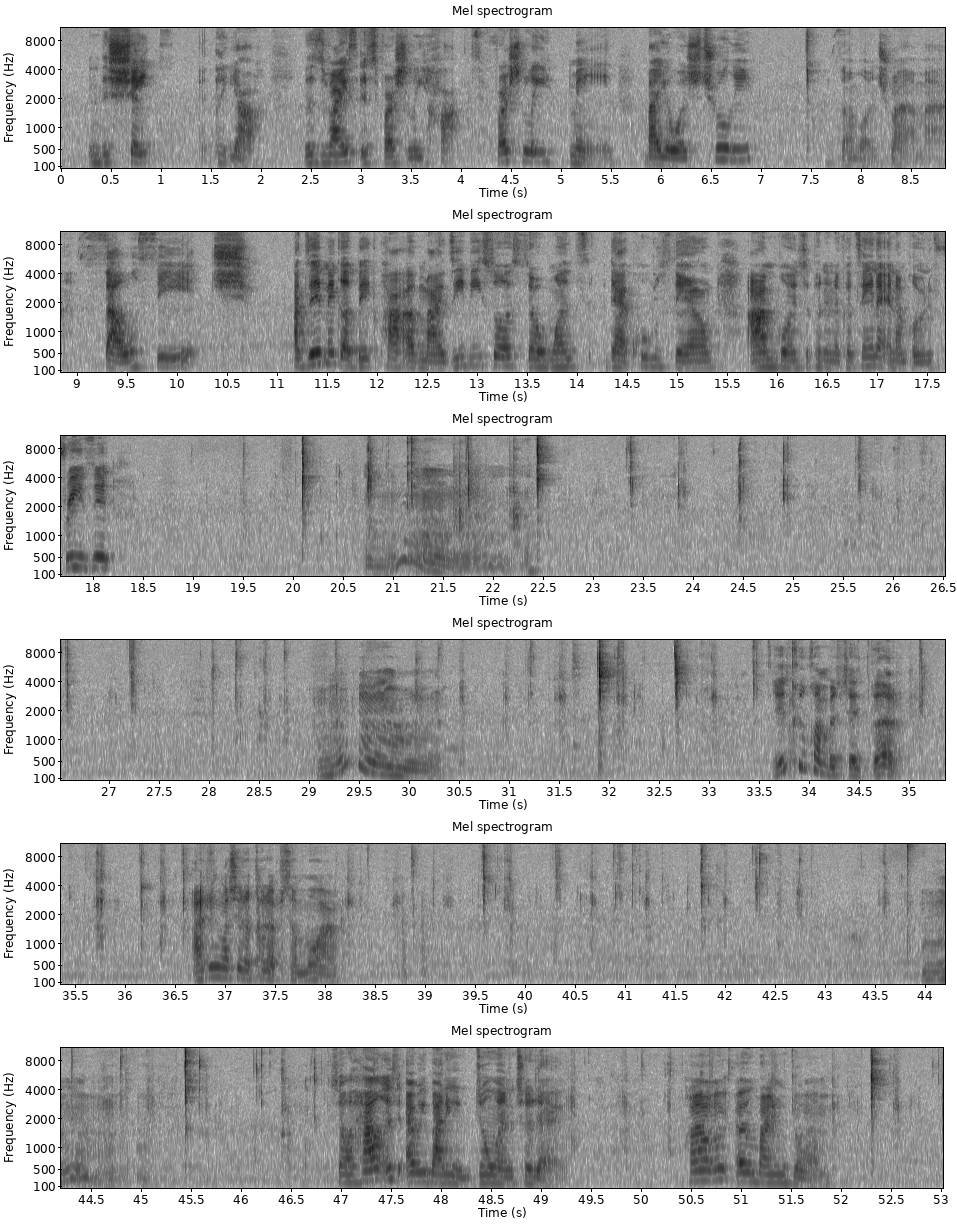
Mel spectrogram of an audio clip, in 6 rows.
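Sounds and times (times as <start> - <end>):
person humming: 20.7 - 22.5, 29.1 - 30.4, 44.0 - 45.1
chewing clicks: 23.3 - 27.4, 30.9 - 33.6, 38.2 - 42.9, 44.8 - 46.9, 52.2 - 53.0.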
